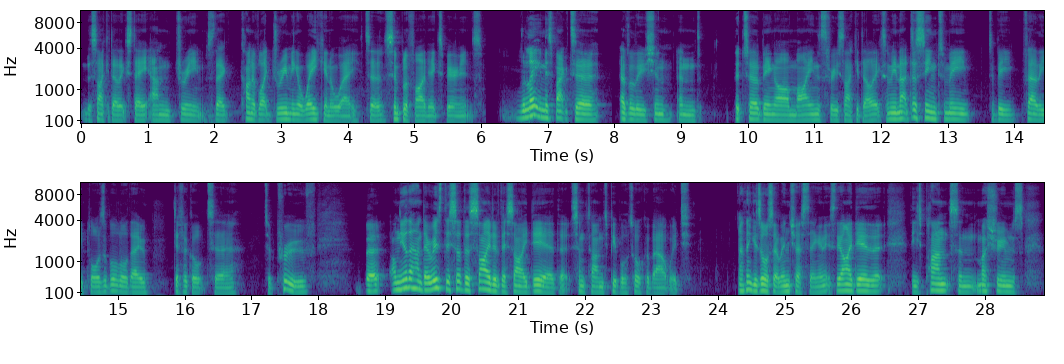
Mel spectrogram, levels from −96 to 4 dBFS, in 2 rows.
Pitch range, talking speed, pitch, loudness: 115-135 Hz, 160 wpm, 125 Hz, -29 LUFS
